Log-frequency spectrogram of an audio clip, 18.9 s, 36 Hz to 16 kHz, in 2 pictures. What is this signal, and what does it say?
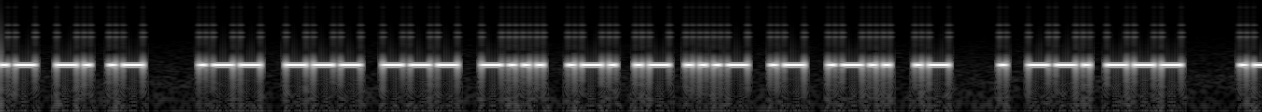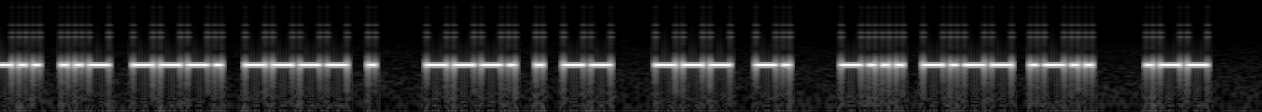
Morse code (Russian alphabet), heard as a keyed tone, hand-sent with a paddle, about 23 wpm, 470 Hz. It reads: … ВООБРАЖАЛА ЕГО ЛУЧШЕ ЧЕМ ОН БЫЛ В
